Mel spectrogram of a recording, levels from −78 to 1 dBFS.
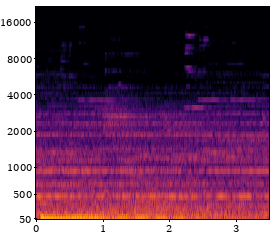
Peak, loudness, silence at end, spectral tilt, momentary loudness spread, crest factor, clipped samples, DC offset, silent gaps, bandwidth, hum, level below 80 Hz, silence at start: -8 dBFS; -25 LUFS; 0 s; -7.5 dB/octave; 8 LU; 14 dB; under 0.1%; under 0.1%; none; 13.5 kHz; none; -22 dBFS; 0 s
